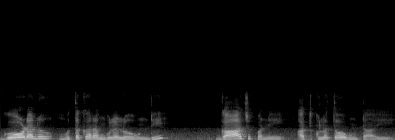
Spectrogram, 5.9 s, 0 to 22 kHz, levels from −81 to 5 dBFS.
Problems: none marked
